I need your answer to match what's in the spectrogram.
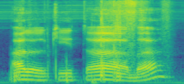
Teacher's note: alif lam qamariyah dibaca dengan jelas suara lamnya. Alkitaba taba ada fathah bertemu alif lagi kecil thabi'i.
